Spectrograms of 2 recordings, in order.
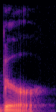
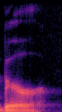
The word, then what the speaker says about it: bearer: this is a ring bearer the person that brings the ring at the wedding usually a child he's the ring bear not the ring bear but the ring bearer two syllables let's hear some examples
